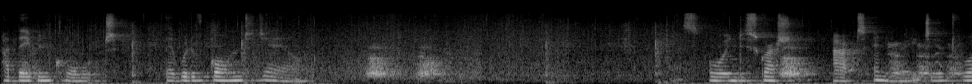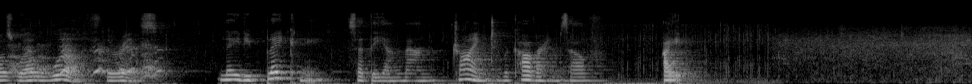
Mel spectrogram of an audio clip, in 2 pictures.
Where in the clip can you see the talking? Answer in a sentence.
The talking can be heard from 0.0 to 3.1 s and from 6.7 to 16.7 s.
